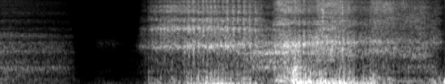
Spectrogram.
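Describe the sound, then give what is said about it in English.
A voice imitates heavy breathing right up against the microphone: a brief breath, a short pause, then a long, loud, rasping exhale with a noisy, snore-like roughness. “are you snoring? No, I'm just breathing. How I breathe.”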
